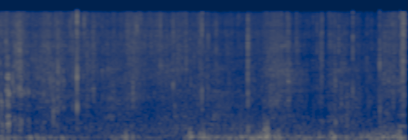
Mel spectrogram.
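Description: Footsteps on leaf litter and twigs along a forest trail, coming as irregular short clicks, over a low rumble on the microphone.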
